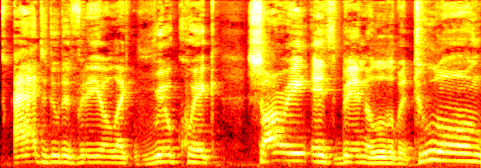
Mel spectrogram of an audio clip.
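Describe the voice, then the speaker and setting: Against noticeable background noise, a man with a fairly high pitch speaks using lively intonation. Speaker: storytime vlogger. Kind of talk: casual storytelling vlog. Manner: rambling, babbling.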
